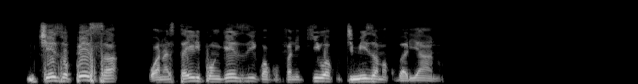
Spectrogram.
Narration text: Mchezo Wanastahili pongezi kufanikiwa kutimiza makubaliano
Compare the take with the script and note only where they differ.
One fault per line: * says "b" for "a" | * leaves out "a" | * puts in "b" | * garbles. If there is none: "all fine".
* puts in "Pesa"
* puts in "kwa"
